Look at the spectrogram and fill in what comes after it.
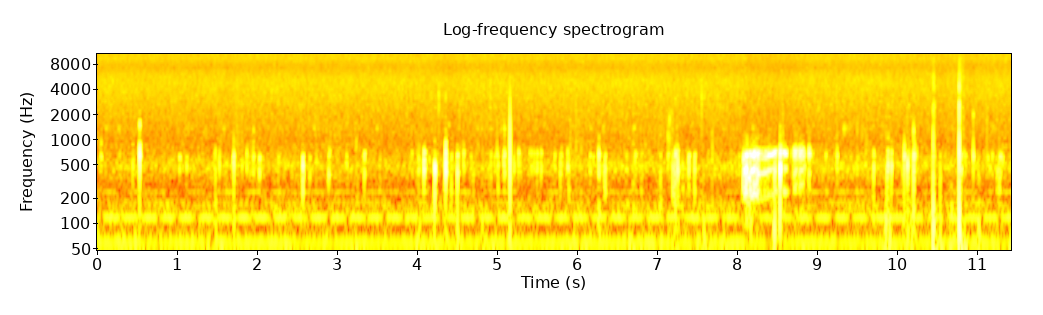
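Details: Quiet low hum with scattered small gurgles and clicks, then a brief louder gurgle; ordinary stomach growling.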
